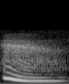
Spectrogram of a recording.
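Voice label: FLIRTATI flirtatious; Zak; Simon and Schuster Interactive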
